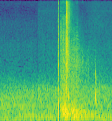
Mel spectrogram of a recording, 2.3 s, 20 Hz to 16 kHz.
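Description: A single shot from an AR-15 with an 18-inch Bear Creek barrel: a sharp crack about a second in, its report ringing on briefly and fading, with a faint tick near the end.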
